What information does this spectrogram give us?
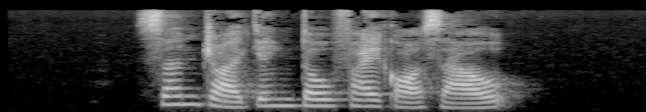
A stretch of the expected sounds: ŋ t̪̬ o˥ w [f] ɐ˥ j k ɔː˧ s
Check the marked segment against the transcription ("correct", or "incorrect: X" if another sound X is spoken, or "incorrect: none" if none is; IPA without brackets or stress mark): correct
